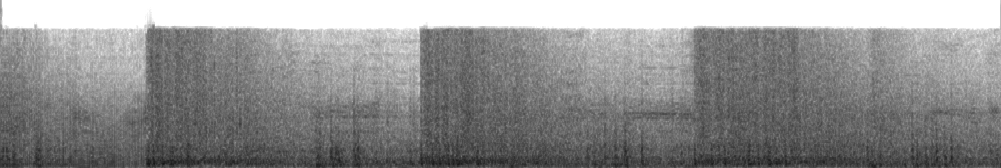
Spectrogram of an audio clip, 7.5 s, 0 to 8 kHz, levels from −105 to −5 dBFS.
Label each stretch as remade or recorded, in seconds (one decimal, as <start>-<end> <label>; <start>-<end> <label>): 0.0-1.1 remade; 1.1-7.5 recorded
